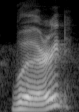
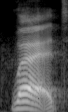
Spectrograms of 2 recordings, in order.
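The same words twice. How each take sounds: First: "word" with a hard American R; exaggerated rhotic "word", R drawn out; pronounced R. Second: British "word" without the R; non-rhotic "word"; silent R. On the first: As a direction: sound the R strongly in "word". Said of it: "We don't say word". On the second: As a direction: say "word" with a long vowel and no R. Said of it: "we say word". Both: Shown as a demonstration.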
